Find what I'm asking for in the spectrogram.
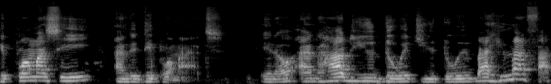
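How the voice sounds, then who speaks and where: With a Nigerian accent, a man speaks at a fairly high pitch with ordinary pitch variation. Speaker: political candidate. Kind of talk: interview. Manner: animated; repetitive false starts.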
